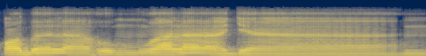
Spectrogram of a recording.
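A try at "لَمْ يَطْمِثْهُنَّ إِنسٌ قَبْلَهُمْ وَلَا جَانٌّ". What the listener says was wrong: kurang nunnya. Ee jadi bedakan nun sukun dan nun tasdid.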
